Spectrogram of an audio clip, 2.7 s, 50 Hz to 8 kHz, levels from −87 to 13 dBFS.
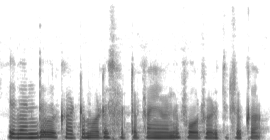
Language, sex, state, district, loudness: Tamil, female, Tamil Nadu, Namakkal, -16 LUFS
